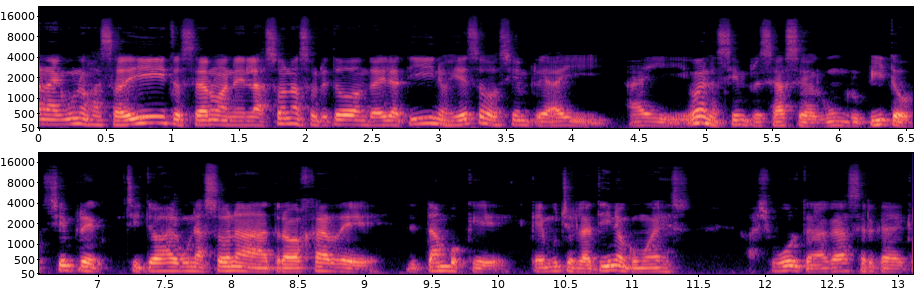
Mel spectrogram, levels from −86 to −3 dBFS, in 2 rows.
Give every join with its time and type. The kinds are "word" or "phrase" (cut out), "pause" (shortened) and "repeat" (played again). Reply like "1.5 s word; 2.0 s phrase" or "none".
4.3 s pause; 7.1 s pause; 9.2 s pause; 11.6 s pause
